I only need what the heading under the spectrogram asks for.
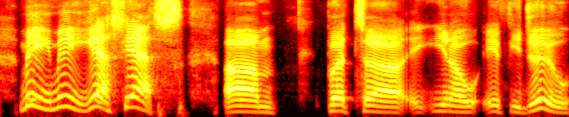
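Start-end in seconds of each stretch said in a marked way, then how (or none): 0.2-1.4 very high, bouncy, peppy cheerleader whoop. Asking the crypto traders in the room to give a shout, the speaker does a cheerleader-like cheer. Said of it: "I sound like a cheerleader, huh?".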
